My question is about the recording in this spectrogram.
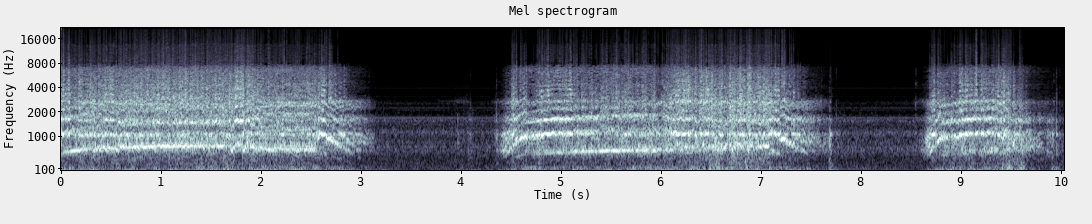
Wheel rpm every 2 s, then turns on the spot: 160, 50, 110, 90, 50.
none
